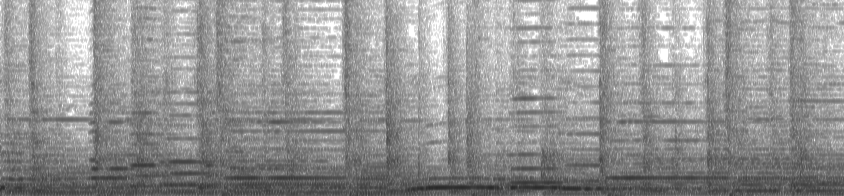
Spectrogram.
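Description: Live band playing: a harmonica melody with bent, sliding notes over a strummed acoustic guitar and a drum-kit beat.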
